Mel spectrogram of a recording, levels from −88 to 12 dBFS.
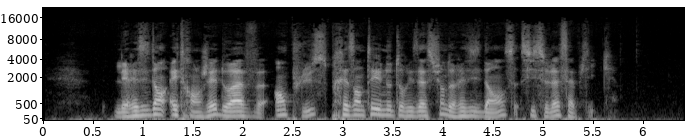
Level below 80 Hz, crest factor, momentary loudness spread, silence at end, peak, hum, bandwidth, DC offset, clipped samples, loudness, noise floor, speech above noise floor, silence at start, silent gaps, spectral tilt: -42 dBFS; 20 dB; 11 LU; 0.75 s; -2 dBFS; none; 15 kHz; under 0.1%; under 0.1%; -21 LUFS; -60 dBFS; 39 dB; 0.35 s; none; -5 dB/octave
